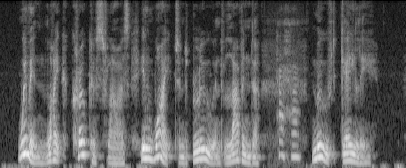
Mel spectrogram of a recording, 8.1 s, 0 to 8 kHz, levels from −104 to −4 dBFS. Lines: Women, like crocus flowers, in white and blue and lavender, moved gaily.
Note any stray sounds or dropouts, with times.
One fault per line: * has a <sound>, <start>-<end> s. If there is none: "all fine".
* has a laugh, 5.5-6.0 s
